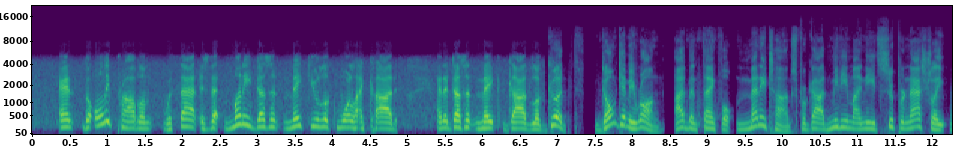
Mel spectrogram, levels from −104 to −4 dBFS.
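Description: From 0.00 to 6.84 s the speech runs dull and boxy, with nothing above 5.1 kHz, a noise floor roughly 30 dB under the signal, and a level about 5 dB off. This is likely an input switched to a poorer device, with no silence at the change.

From 6.97 to 7.03 s, on the Opus call path at 32 kbps, about 40 ms turn briefly rough and grainy, with no gap. This is a lost packet rebuilt from error correction, which fits two 20 ms packets decoded from their low-bitrate copies.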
